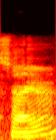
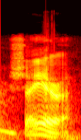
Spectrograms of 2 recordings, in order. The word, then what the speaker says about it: Shayera: Oh, so here comes Carter Hall Carter Hall and Shayera Hall, who are How do you pronounce Hawkman. that, Shire? Shayera.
